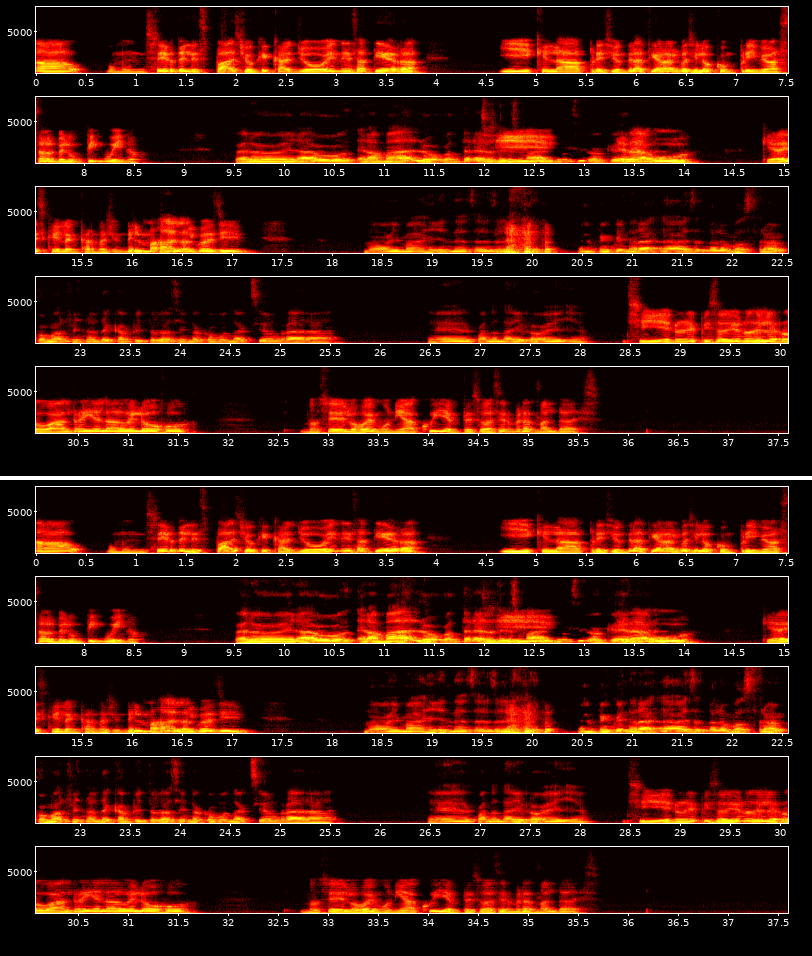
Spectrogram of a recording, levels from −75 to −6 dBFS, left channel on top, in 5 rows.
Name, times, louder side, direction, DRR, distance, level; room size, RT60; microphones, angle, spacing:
voice 1, 0.0-3.9 4.6-8.6 12.1-12.7 13.3-14.1 14.8-17.2 19.6-20.3 28.4-31.6 32.7-35.7, left 1 dB, 25° left, 1.7 m, -22 dB
voice 2, 9.5-14.0 18.3-20.1 20.5-25.6 26.5-28.1, right 2 dB, 25° right, 1.0 m, -24 dB
9.8 x 5.6 x 3.7 m
head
